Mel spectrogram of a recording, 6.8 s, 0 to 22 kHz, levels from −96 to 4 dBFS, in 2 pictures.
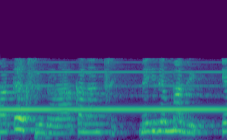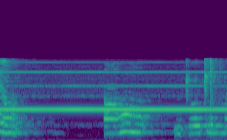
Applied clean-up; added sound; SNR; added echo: none; Wind instrument, woodwind instrument; 0 dB; reverberation time 0.7 s.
